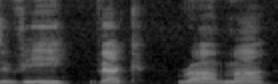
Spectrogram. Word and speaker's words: Vivek Ramaswamy: Other pronunciations making the US list include the name of biotech entrepreneur and Republican presidential candidate, okay, Vivek Ramaswamy, pronounced Vivek Ramaswamy, and the late Carl Lagerfeld's cat, Chopet, pronounced Chopet, who made headlines as the Met Gala honored the late Chanel designer.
